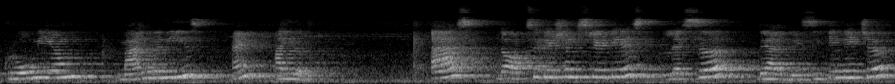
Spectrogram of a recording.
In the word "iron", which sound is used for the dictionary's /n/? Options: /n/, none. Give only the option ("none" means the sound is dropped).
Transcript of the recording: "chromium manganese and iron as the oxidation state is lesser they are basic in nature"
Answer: none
